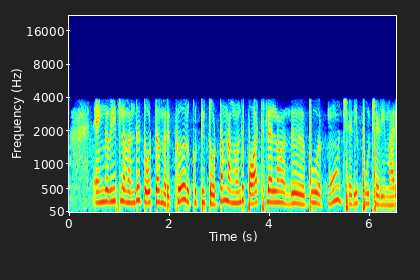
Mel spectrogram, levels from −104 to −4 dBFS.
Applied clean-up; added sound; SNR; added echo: none; none; none; none.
